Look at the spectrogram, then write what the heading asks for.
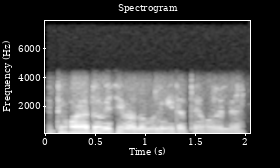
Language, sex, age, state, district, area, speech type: Assamese, male, 18-30, Assam, Morigaon, rural, conversation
